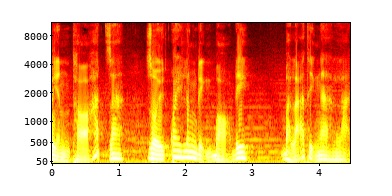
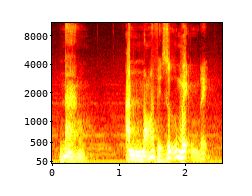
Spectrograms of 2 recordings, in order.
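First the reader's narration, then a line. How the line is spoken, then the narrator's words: Harsh stern voice. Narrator (Vietnamese): Cao Biển chỉ gằn giọng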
